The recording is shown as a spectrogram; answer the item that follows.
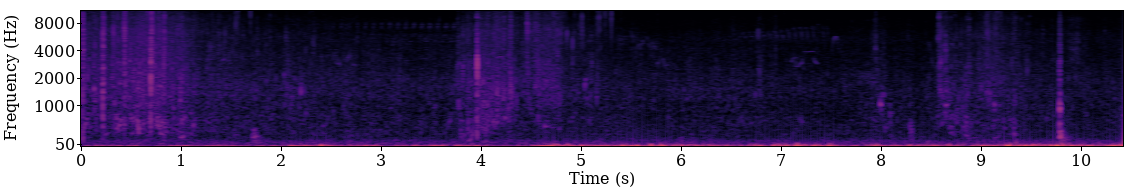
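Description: Splashing and knocks as a hooked bass is played at the surface beside a bass boat and netted, with a few sharp strokes near the start, about four seconds in and near the end. A low rumble builds from about halfway.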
